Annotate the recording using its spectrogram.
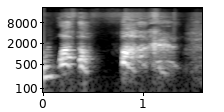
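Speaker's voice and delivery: screaming squealed high but kept light. Retelling walking toward their injured mother at the airport: retelling screaming. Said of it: "So I was screaming as I'm walking towards her".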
